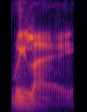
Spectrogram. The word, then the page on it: relay: British English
